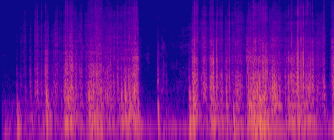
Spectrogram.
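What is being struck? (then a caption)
Looped-pile berber carpet. A bare hand's fingertips and short nails scratch and rub the rough loops of a beige, flecked, looped-pile berber carpet on a floor, a large, flat, soft surface. Dense, gritty scratching and rustling comes in long strokes with a short quieter pause midway, then picks up again just as vigorously.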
